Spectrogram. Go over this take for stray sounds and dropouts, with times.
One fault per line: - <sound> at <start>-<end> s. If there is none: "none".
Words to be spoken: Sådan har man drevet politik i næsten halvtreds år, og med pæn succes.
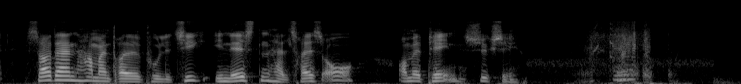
- squeak at 5.7-6.9 s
